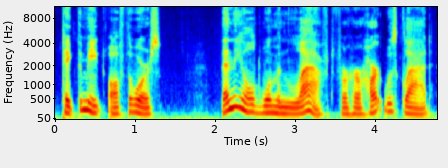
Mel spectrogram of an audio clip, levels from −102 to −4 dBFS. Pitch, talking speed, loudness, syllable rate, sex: 155 Hz, 200 wpm, -18 LUFS, 5.0 syllables/s, female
